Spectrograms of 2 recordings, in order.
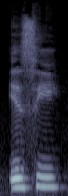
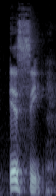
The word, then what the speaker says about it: Issy: I gotta know, who is Izzy Wolfrith marrying? Am I pronouncing that right? Issy? Yes. Issy, okay, got it. Not Izzy, Issy.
